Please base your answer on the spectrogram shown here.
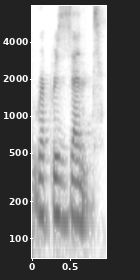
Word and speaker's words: represent: scent and this actually turns into a little bit of a z sound when we say it quickly represent so sometimes s's can rep represent a z sound as well s can stand in place of a z sound so be ready for those different sounds coming in there rep re sent every letter gets a sound in that word just want to put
